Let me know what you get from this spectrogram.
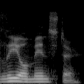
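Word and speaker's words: Leominster: Lemonster is Leo Minster. Leo Minster. That's exactly how it's pronounced.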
